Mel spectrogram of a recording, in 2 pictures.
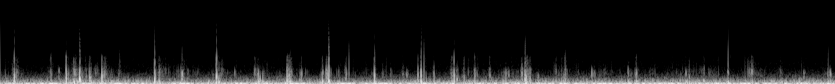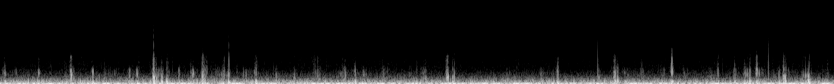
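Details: Male body sounds recorded through a stethoscope for ASMR, no talking: dull, steady heartbeat thuds over a loud low hum and rubbing from the chestpiece; heartbeat.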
